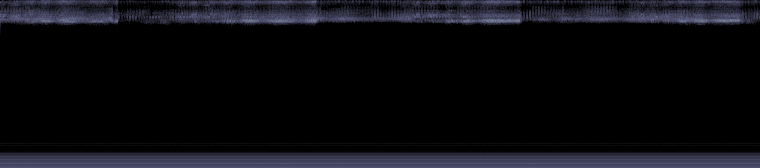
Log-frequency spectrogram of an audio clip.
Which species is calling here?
Conocephalus fuscus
